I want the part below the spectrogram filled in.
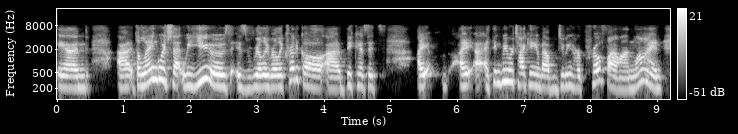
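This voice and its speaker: A woman's fairly high voice with lively intonation at a moderate pace. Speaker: executive coach. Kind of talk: lecture. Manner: animated. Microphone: webcam.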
